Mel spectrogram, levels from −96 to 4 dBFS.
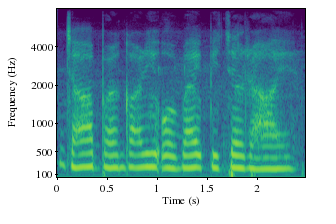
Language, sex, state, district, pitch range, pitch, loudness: Hindi, female, Arunachal Pradesh, Papum Pare, 210-225 Hz, 220 Hz, -15 LUFS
